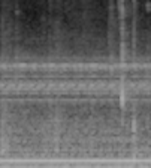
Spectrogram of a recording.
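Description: Steady background hum with a fainter high whine and low room noise, without speech. A single faint click comes near the end.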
